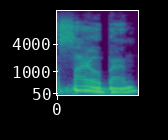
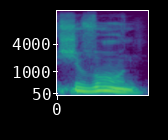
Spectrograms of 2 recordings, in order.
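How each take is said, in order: First: The name begins with a 'sigh' sound. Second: The name begins with a 'shiv' sound. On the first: The speaker calls it wrong. "Not not not Sayoban" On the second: The speaker calls it right. "let's go to Siobhan"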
